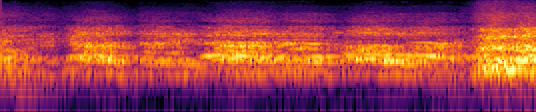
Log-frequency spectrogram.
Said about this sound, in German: Ein schreiender Männerchor, das ist eine Idee, auf die man vielleicht nur hier in Finnland kommen kann.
